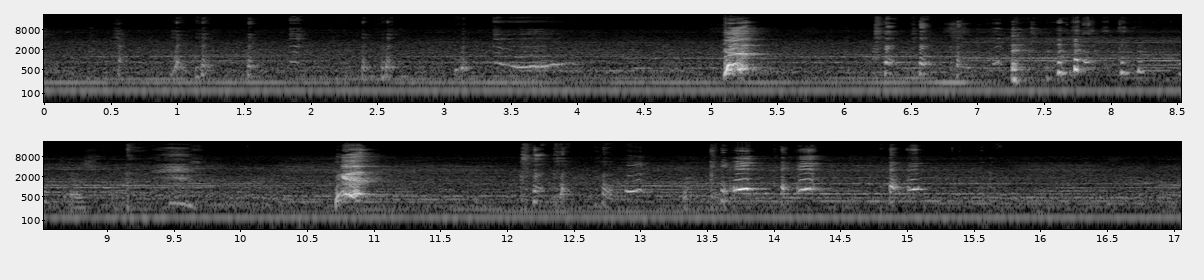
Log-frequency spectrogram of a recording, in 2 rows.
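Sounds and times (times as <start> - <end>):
woman hiccuping: 5.1 - 5.5, 10.7 - 11.1.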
